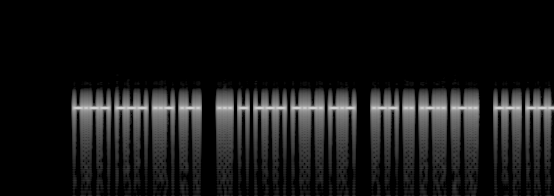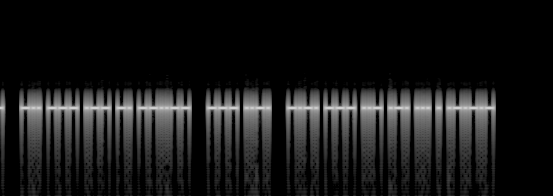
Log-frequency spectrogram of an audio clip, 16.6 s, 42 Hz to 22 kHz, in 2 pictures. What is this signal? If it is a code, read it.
Morse code, heard as a keyed tone, about 30 wpm, 700 Hz. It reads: YOUR STOCK WILL GO DOWN, OF COURSE.
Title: Sentences from Top 1000 Words - Review Part 5 - 30wpm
